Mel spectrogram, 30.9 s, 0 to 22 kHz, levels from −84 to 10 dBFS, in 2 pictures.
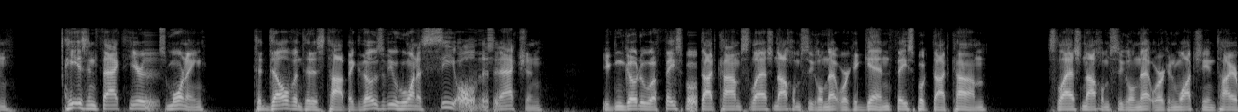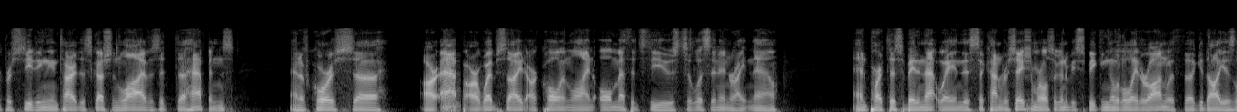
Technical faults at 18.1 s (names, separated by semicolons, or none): Bluetooth LC3 compression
